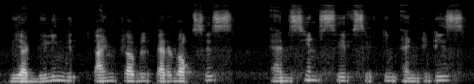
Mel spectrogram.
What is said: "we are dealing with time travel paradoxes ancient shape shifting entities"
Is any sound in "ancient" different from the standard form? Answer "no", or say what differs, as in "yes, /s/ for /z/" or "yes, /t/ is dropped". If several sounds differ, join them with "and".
yes, /s/ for /ʃ/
